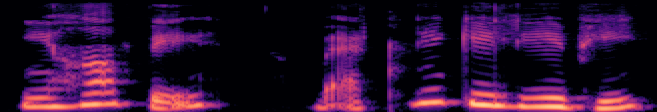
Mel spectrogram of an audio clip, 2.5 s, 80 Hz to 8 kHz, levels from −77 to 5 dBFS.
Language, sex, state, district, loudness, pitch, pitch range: Hindi, female, Odisha, Malkangiri, -14 LUFS, 260 Hz, 230-290 Hz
